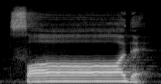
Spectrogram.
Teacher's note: জিহ্বার আগা সামনের নিচের দুই দাঁতের পেট ও আগার সঙ্গে লাগিয়ে উচ্চারিত হয় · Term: সদ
